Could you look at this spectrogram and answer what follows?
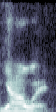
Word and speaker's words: Yahweh: we have yahwa or we could of course change the A's to an E and we have Yahweh which is what we which is a very acceptable pronunciation whether it's correct or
